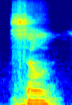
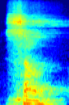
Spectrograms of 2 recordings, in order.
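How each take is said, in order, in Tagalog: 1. Tuyo ang boses at walang dagdag na effect. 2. May dagdag na reverb effect ang boses. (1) "Yan yung boses nung wala pang effect" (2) "Lalagyan natin ng effects naman"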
